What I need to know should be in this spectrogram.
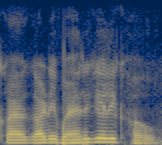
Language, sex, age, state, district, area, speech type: Marathi, male, 45-60, Maharashtra, Akola, urban, spontaneous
